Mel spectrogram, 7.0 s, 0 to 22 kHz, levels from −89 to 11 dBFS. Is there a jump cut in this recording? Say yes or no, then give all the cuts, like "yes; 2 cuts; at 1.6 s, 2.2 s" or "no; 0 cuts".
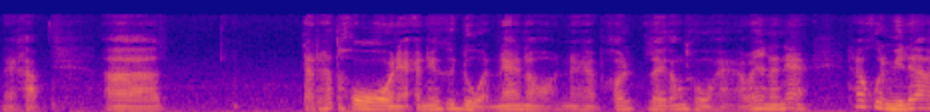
no; 0 cuts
